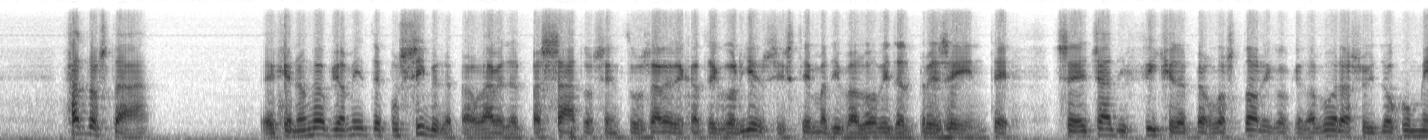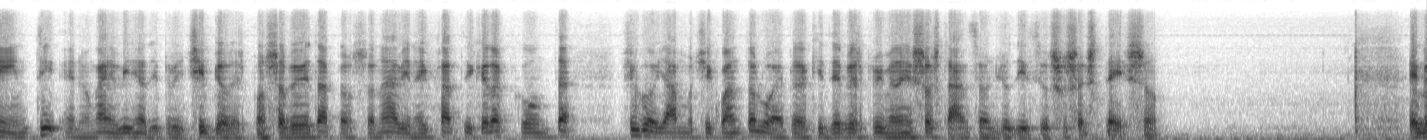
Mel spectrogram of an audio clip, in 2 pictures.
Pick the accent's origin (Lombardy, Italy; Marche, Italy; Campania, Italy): Lombardy, Italy; Milan; e in effetti sono milanese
